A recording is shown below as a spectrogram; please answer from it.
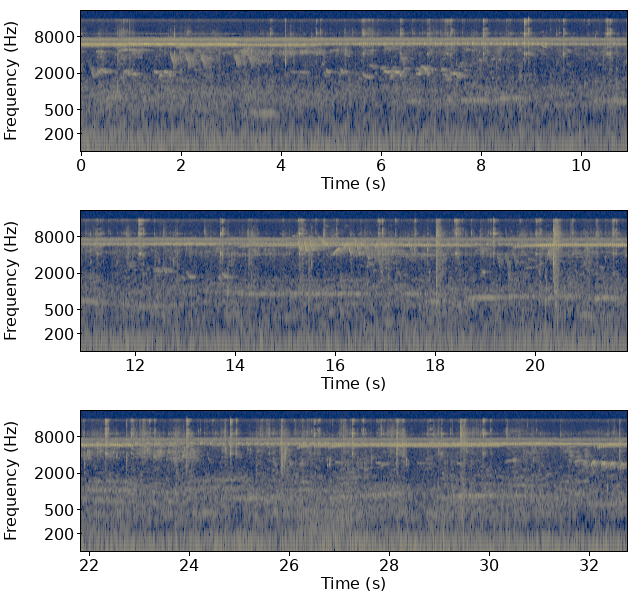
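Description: Faint, steady high-pitched trill of insects in woodland, with a few short bird calls lower down.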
